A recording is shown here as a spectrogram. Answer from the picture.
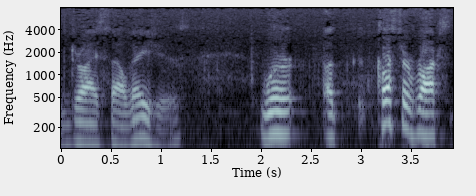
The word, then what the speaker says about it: Salvages: The three savages, a small group of rocks with a beacon, and then we find out that salvages rhymes with assuages.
